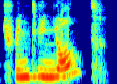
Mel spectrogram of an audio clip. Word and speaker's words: Trintignant: Trintignant?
